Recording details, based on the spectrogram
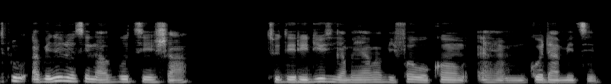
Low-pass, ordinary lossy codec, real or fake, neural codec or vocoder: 7.2 kHz; none; real; none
